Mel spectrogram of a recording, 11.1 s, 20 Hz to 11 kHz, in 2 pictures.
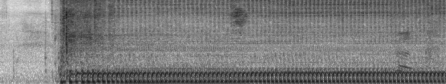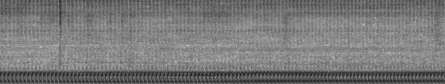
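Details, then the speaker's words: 2000 Honda XR100 single-cylinder, completely ice cold, top end blown with low compression, smoky: rough, uneven idle with a dull knocking slap under the thump; piston slap, before BBR 120 big bore rebuild. "As you can hear, it has a little bit of piston flap, and yeah, it's a little smoky."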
